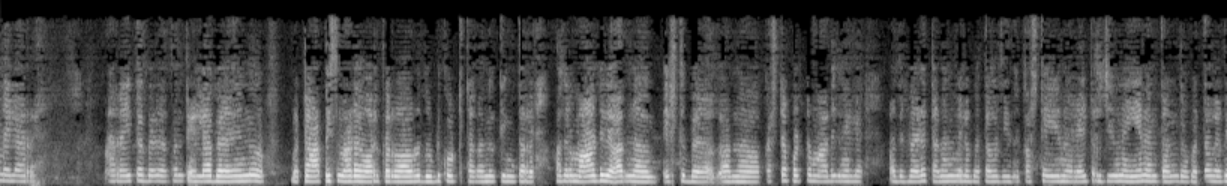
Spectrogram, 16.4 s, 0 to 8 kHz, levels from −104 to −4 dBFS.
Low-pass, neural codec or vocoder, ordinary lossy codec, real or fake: 7.2 kHz; codec, 44.1 kHz, 2.6 kbps, DAC; MP3, 32 kbps; fake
